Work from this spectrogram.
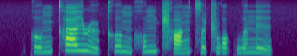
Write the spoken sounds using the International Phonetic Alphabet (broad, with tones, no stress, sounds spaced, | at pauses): k ɤ˧˥ ŋ kʰ a˥ ɪ̯ ɻ ɻ̩˨˩ kʰ ɤ˥˩ ŋ x ʊ˥ ŋ ʈ͡ʂʰ ɑ˧˥ ŋ t͡s ɹ̩˧ ʈ͡ʂ w ɔ˥˩ k w ə˥ n e˥˩ ɪ̯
